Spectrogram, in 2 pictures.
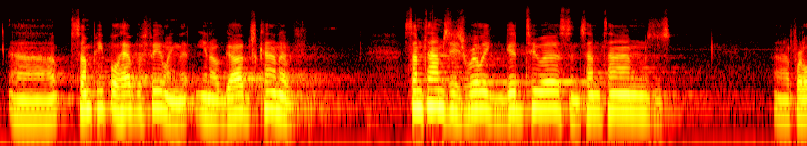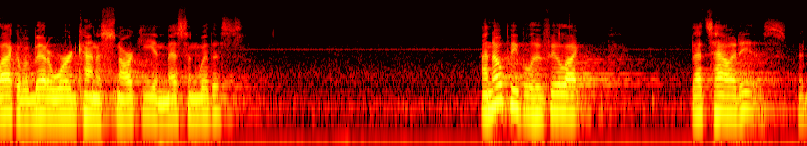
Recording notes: Recorded live at The Fellowship in Nashville on June 13, 2021.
